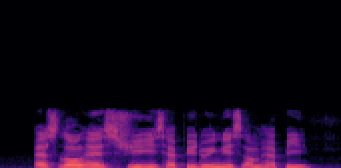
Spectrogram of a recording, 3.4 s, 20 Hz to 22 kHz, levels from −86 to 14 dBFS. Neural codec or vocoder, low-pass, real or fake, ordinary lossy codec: none; none; real; none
